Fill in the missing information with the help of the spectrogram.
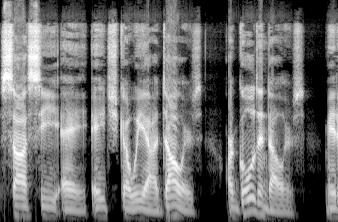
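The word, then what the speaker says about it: Sacagawea: The coins, the saka, pronounced sash ci ah gawa dollars, are golden dollars made of a copper core with manganese brass cladding.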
